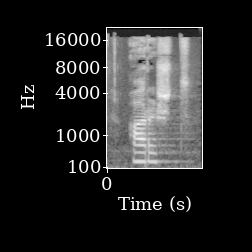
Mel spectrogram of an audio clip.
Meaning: arrest (act of arresting a criminal, suspect, etc.)
- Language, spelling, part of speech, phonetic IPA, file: Belarusian, арышт, noun, [ˈarɨʂt], Be-арышт.ogg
